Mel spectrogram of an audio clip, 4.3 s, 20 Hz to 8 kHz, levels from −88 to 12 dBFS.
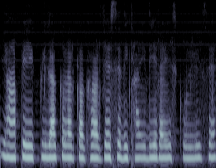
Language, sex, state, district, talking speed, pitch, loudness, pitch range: Hindi, female, Bihar, Bhagalpur, 195 wpm, 210 Hz, -22 LUFS, 205-215 Hz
